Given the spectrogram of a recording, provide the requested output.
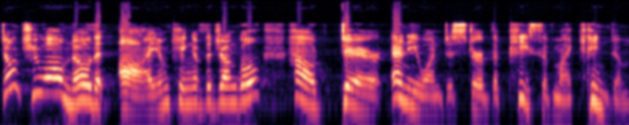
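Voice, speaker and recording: In a put-on character voice, the speaker bellows loudly at a fairly high pitch, with very wide pitch swings, a moderate pace and hardly any pauses. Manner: imperious, angry.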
